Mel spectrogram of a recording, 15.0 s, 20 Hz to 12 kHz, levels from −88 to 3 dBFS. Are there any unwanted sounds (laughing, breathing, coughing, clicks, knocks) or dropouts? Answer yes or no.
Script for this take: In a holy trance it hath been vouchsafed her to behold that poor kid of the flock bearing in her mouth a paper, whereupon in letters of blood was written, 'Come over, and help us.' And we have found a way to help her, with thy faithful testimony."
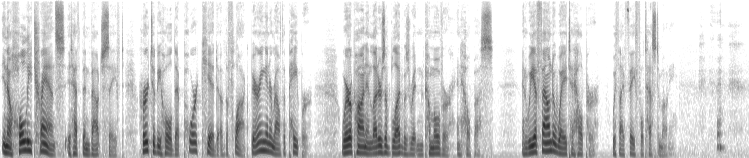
yes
